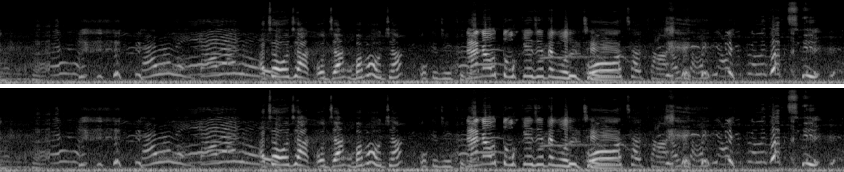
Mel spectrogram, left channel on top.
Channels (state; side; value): identical; both; correlation 1.00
